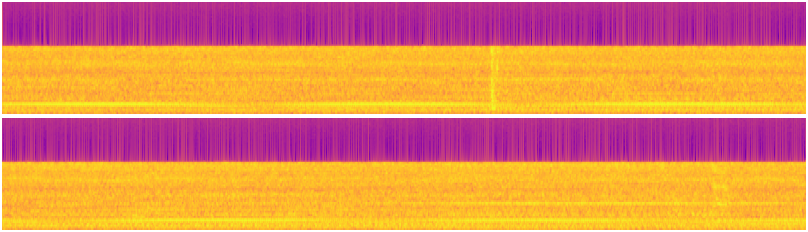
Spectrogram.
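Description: Hydraulic scrap metal baler's power unit (electric motor and hydraulic pump) running steadily with an even hum and a constant whine, the machine idling between pressing cycles. A single short click sounds about five seconds in.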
